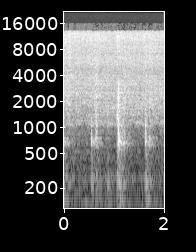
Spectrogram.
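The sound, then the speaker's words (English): A spatula stabs at and breaks up ground beef in a sizzling pan, with three scraping strokes rising above a steady frying hiss. “We're just stabbing at it with the spatula. Yeah, just to break it up so it's not in its big little brick.”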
